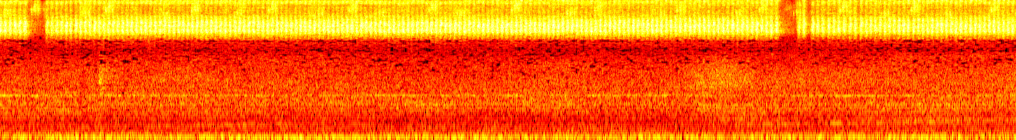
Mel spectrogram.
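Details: Pretty loud grasshopper at night in a roadside bush on Tallinn's outskirts, phone-recorded: constant high, bright buzzing drone without breaks, two brief sharp ticks, and a soft low hum of distant city noise underneath.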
